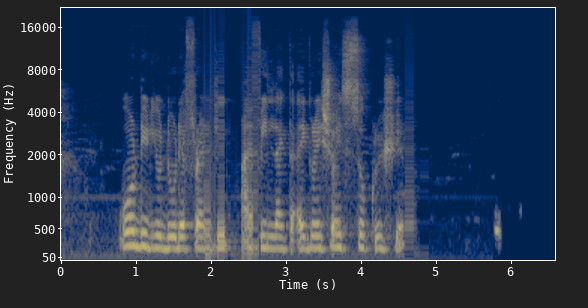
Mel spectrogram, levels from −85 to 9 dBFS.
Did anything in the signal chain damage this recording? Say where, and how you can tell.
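Yes. The speech turns robotic twice, from 1.89 to 2.65 s and again from 4.57 to 4.89 s, a sign of robotic sound from repeated short buffers, likely at the driver or buffer stage. Both passages carry a rigid, metallic buzz at 100 Hz, which points to a 10 ms block being replayed. The first stretch is mostly repeated material, and the second is repeated throughout. When fresh audio fails to arrive in time, the last block is looped while real audio is skipped.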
